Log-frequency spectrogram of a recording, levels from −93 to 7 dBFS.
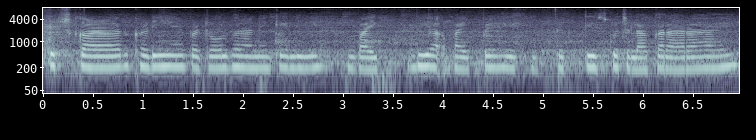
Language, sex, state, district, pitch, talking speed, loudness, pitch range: Hindi, female, Punjab, Kapurthala, 205 Hz, 180 wpm, -17 LUFS, 195-210 Hz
